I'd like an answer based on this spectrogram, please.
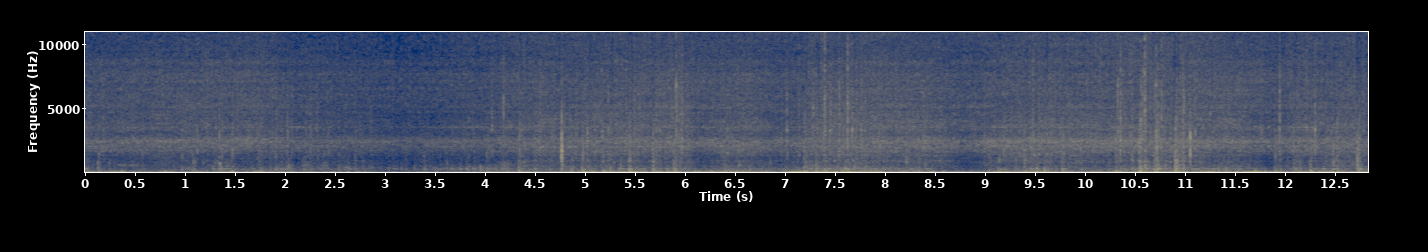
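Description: Mountain bike descending dry dirt singletrack: tyres rolling over dirt and rocks with a steady rumble, and the bike rattling and clicking sharply over bumps, most often near the middle and again about two-thirds of the way in.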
